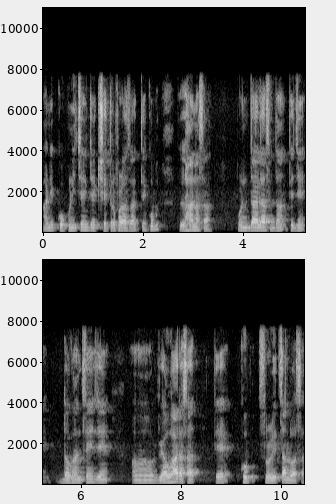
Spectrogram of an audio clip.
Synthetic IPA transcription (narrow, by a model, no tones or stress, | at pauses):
a̰ɽ̃ikokɳit͡sẽd͡zẽkʂet̪ɾəfəɭəsat̪ːẽkʰuːp | lanəsa̰ | pəɳd͡zaljasud̪ʱːat̪ẽd͡zẽ | d̪ɔɡãnt͡sẽd͡zẽ | ʋjəʋɦaɾəsat̪ː | e | kʰuːpsoɭiːt̪̚t͡saluəsa̰t̪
